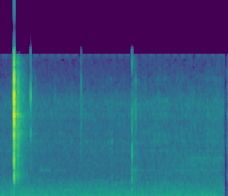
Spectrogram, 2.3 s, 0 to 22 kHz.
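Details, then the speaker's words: A single sharp click over low room hum as a subglottic suctioning inner cannula locks into a Blom tracheostomy outer cannula, in a training demo on an LTV1000 ventilator (SIMV 12, tidal volume 600, PEEP 5). "insertion of the subglottic suctioning cannula you will now hear an audible click indicating the cannula is now secured to the plum outer cannula"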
